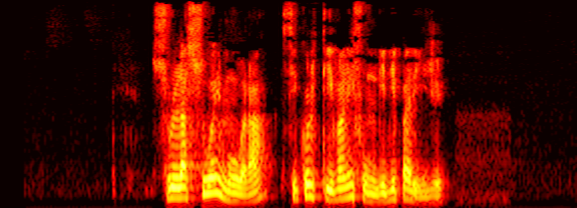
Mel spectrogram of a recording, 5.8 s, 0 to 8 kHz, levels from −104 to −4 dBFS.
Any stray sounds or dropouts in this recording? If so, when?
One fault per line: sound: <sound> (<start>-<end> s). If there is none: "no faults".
no faults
